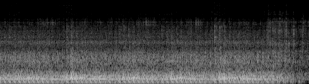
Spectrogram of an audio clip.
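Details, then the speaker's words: Mountfield SP454 self-propelled lawn mower with a non-working throttle cable/lever: the small single-cylinder engine's pitch wavers up and down instead of holding steady, so it is hunting and surging. "Let's see what it does. There you go. Drive? Yes, drive works. Oh well. Yeah, it's got a bit of a hunt to it."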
